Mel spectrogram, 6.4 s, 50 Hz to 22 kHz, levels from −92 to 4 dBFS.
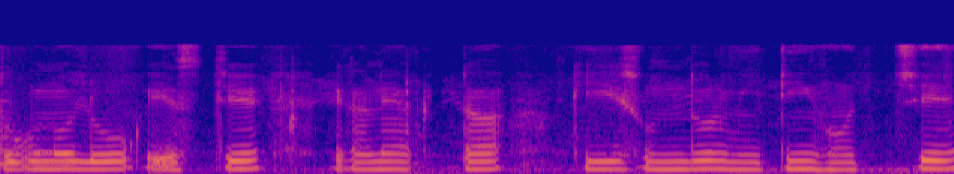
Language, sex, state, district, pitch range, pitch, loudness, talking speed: Bengali, male, West Bengal, Kolkata, 170-180 Hz, 175 Hz, -38 LUFS, 85 wpm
